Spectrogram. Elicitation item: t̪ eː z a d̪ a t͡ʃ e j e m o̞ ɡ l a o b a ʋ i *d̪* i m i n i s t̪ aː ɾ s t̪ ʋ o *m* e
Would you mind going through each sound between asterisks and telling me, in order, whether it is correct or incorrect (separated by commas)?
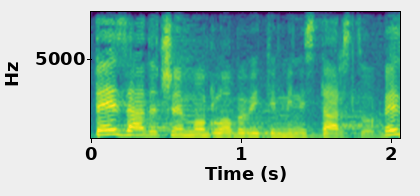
incorrect, incorrect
